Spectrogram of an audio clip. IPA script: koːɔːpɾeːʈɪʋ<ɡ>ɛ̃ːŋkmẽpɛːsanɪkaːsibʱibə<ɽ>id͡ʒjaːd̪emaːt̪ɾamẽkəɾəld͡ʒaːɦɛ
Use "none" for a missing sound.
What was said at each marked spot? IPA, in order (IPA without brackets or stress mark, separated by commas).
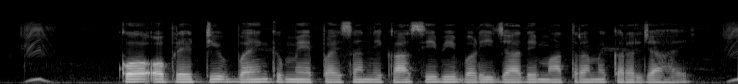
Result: b, ɽ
